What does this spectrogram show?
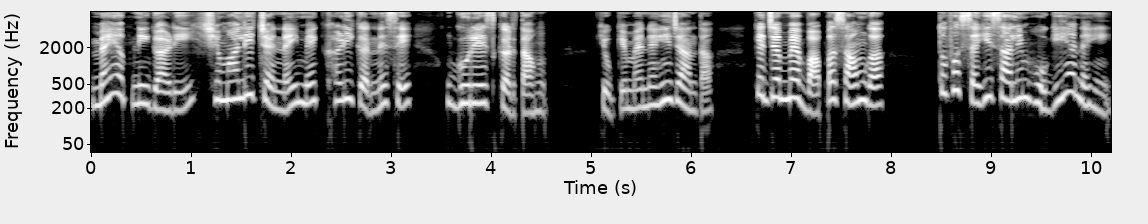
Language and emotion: Urdu, fearful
